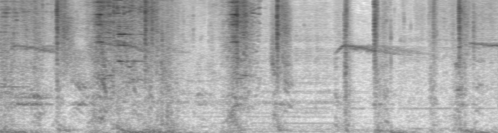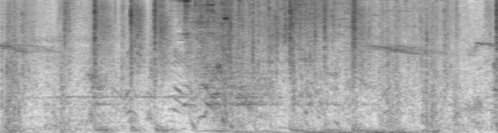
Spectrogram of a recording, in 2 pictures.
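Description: Ice blasts crackle and shatter.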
